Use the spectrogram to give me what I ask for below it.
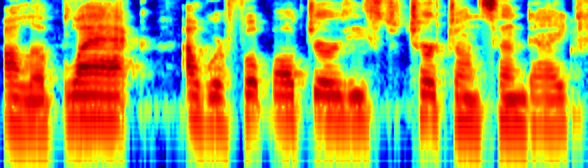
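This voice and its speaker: A woman speaks at a medium pitch. She has a Southern US accent. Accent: Southern American. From Georgia, US South (Atlanta). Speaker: women's ministry director. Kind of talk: testimony interview. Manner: loud.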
